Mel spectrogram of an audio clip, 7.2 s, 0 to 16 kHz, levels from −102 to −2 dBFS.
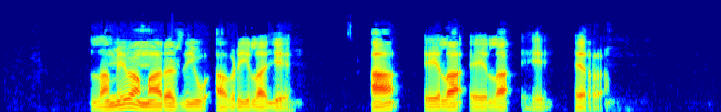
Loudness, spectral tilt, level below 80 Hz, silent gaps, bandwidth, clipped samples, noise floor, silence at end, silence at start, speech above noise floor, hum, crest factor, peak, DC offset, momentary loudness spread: -24 LUFS; -7 dB/octave; -54 dBFS; none; 6.8 kHz; under 0.1%; -90 dBFS; 1.1 s; 0.9 s; 66 dB; none; 22 dB; -4 dBFS; under 0.1%; 15 LU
